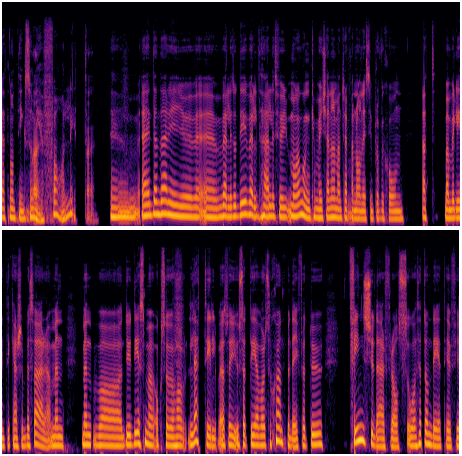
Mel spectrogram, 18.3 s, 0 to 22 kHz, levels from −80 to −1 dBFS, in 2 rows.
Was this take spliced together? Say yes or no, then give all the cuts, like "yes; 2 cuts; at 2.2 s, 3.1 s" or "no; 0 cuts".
yes; 1 cut; at 10.9 s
